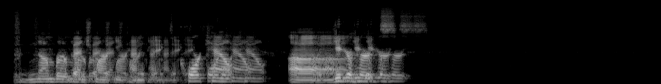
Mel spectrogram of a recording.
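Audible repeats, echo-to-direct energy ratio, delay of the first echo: 2, -6.0 dB, 0.191 s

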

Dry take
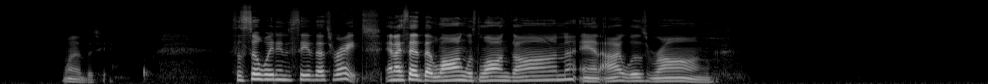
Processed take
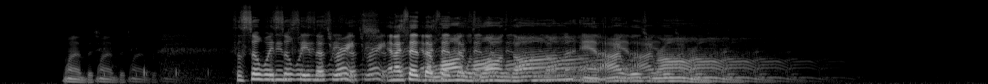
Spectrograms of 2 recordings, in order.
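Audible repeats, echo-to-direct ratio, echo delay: 4, -5.5 dB, 0.32 s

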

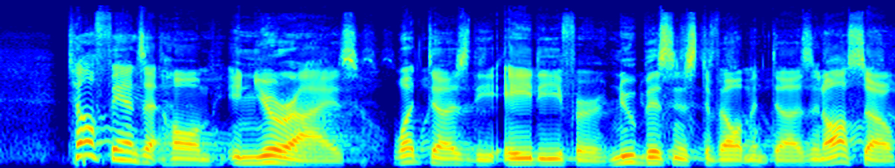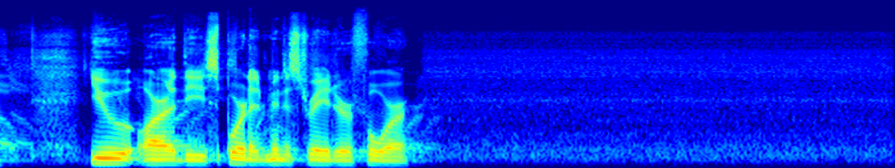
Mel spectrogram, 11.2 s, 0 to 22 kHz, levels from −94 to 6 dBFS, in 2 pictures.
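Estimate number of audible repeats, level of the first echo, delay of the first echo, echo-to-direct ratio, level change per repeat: 2, -24.0 dB, 0.122 s, -23.5 dB, -8.5 dB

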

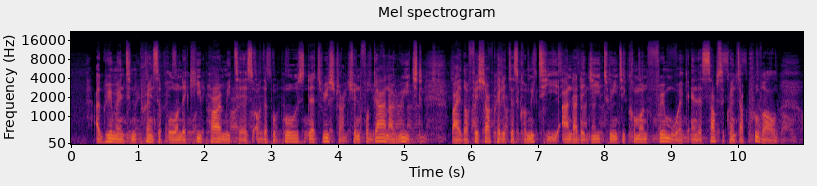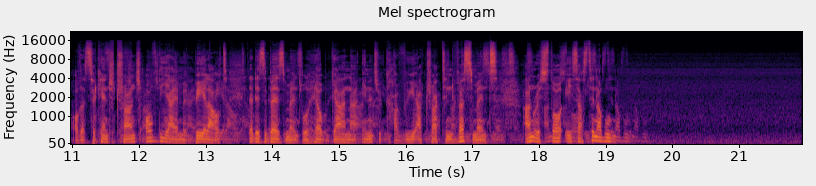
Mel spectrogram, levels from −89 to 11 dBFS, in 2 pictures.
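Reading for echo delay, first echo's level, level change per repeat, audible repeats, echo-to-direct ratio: 0.279 s, -15.5 dB, -9.5 dB, 2, -15.0 dB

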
